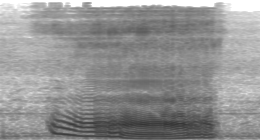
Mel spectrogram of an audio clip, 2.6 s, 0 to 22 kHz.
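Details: Milk, a 16-year-old senior pet dog, asleep and snoring: one drawn-out rasping snore lasting about a second and a half, with dense stacked harmonics sliding downward, in a quiet indoor room.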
